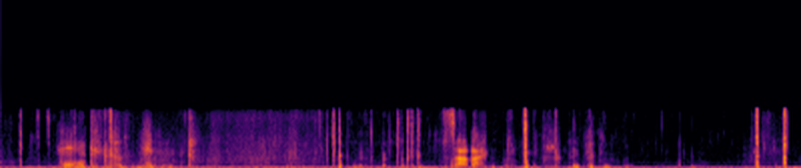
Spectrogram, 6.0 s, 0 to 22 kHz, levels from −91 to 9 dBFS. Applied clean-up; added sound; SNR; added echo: neural diffusion model UNIVERSE++.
